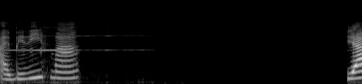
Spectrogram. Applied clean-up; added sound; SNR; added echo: neural mask model RNNoise.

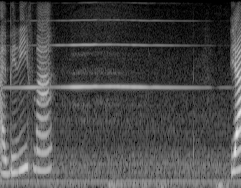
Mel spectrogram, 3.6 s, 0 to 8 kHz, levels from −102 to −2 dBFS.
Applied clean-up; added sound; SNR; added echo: none; Wind instrument, woodwind instrument; 12 dB; none.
